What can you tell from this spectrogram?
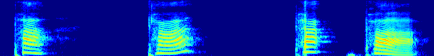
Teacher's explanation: উপরের যে দাঁত রয়েছে উপরের দাঁত নিচের ঠোটের সঙ্গে টাচ করবে। নিচের ঠোটের সঙ্গে টাচ করবে।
